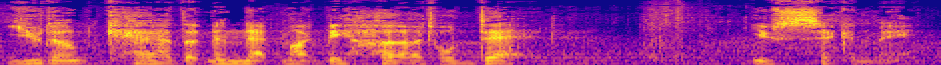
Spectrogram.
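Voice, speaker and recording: A man's voice: mid-range voice, expressive, measured pace, big-room sound, background noise, close to an everyday voice. A man playing a blunt, sardonic adventurer hero in a video game, dry and probing in his questions. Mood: indignant. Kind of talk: dramatic video game dialogue.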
